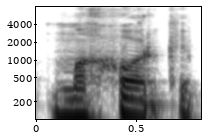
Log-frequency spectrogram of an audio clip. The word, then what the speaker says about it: махоркой: У нас бодяжили его махоркой. По-моему, даже правильно сейчас поставил ударение.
